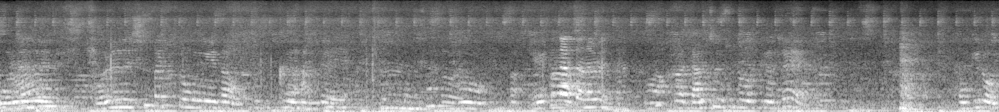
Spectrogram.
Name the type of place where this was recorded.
cafe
